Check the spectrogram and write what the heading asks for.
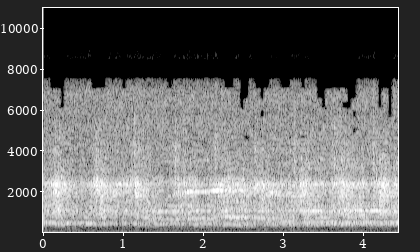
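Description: Steady crowd noise from a large audience, an even din with no single voice or event standing out.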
